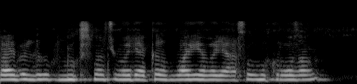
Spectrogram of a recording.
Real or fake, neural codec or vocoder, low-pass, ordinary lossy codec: fake; codec, 16 kHz, 2 kbps, FreqCodec, smaller model; none; none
